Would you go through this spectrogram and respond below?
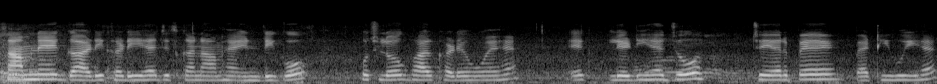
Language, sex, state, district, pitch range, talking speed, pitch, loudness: Hindi, female, Haryana, Jhajjar, 195-220 Hz, 155 wpm, 205 Hz, -21 LUFS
